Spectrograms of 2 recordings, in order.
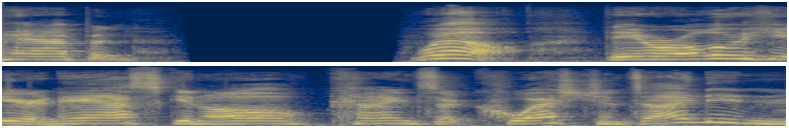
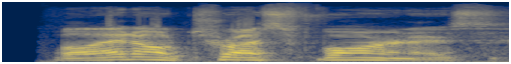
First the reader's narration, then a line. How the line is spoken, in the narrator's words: said John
